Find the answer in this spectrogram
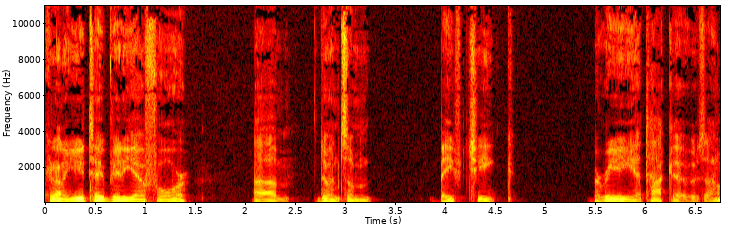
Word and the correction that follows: birria: You say birria. – it. Yeah, yeah, birria.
